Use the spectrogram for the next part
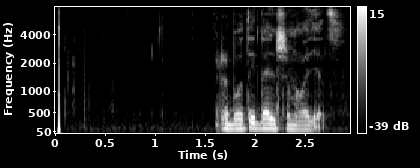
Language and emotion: Russian, positive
